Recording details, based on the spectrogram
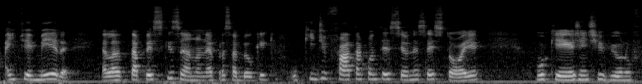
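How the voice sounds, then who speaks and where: A woman's voice: mid-range voice, slight background noise. A woman casually talking her viewers through a horror film, chatty and direct, often checking in with them. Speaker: YouTuber reviewing a horror film. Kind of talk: casual film commentary vlog.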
